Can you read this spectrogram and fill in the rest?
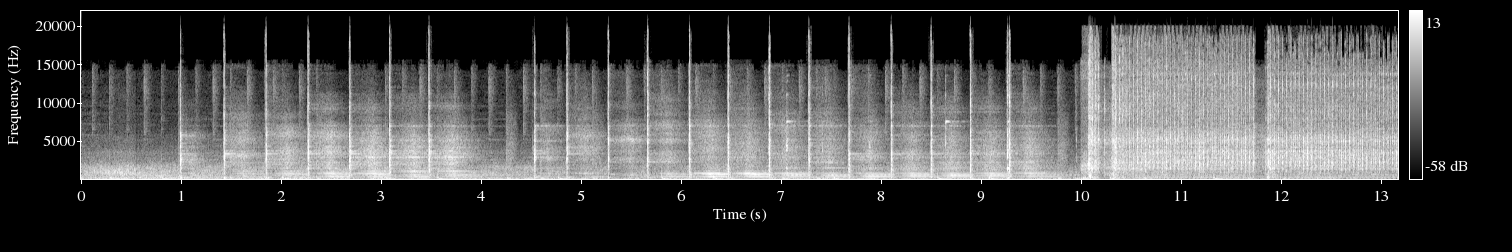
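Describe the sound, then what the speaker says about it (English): Steady metallic hammer blows on the steering knuckle splines of a 2017 Camaro SS 1LE ring out one after another, about two per second, close and loud, then give way to a harsh hissing burst. "I'm going to take the hammer and I'm going to hit this side a little bit"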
